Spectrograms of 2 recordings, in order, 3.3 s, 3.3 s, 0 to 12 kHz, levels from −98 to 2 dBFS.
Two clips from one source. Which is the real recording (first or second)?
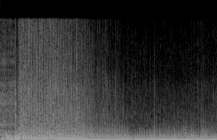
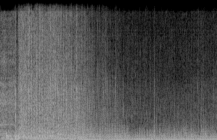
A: first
